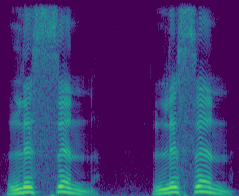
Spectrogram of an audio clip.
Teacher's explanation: the pronunciation the t is silent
